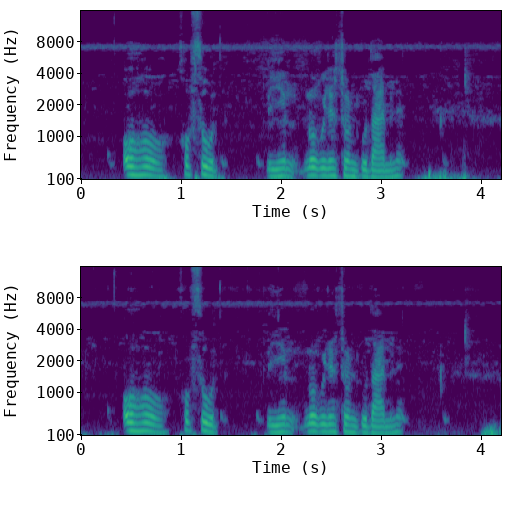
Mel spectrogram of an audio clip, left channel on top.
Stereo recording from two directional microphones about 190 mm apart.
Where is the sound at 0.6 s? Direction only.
Centre (ahead or behind).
